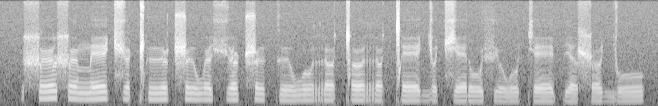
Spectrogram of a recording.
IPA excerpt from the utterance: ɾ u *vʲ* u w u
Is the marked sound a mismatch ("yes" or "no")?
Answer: yes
